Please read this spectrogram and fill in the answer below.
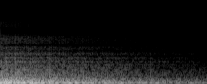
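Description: A deep bass boom fading slowly away, the tail of an impact sound effect in an electronic dance mix.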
